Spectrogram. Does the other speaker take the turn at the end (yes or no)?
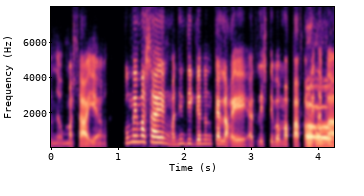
yes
